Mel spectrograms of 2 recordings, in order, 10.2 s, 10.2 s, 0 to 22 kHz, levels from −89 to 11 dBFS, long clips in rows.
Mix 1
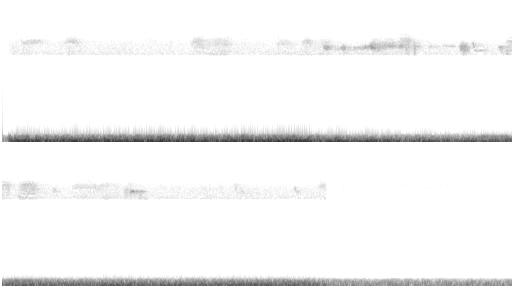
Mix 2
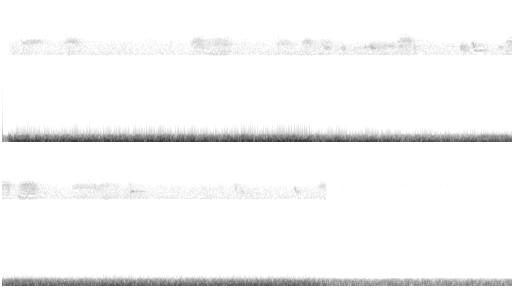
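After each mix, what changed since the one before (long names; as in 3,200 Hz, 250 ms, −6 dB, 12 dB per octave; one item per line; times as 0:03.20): speech −11.0 dB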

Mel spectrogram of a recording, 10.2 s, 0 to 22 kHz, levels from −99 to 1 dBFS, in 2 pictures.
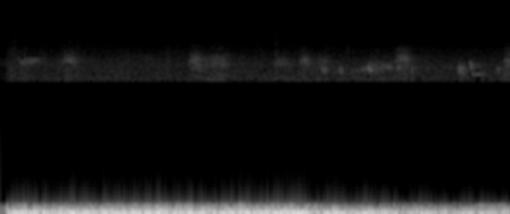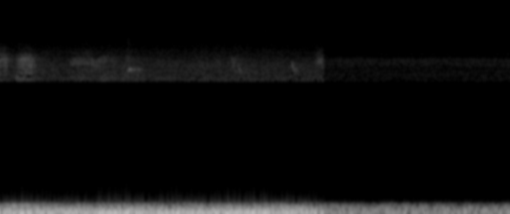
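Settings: background: add phaser with its sweep stopped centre 750 Hz, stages 4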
